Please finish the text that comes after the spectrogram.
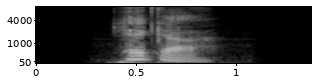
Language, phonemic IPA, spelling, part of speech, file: German, /ˈhɛkɐ/, Hacker, noun, De-Hacker.ogg
- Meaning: hacker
